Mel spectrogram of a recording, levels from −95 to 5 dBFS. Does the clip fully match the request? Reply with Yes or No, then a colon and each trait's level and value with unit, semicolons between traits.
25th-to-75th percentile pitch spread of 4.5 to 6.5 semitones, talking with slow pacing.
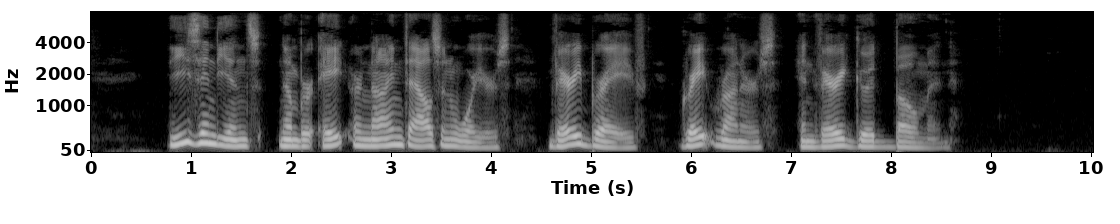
No: average, 4.1 semitones; slow, 110 wpm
